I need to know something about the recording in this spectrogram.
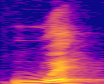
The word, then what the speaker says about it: oui: but we is more precise repeat after me we we we we we Anyway by the way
